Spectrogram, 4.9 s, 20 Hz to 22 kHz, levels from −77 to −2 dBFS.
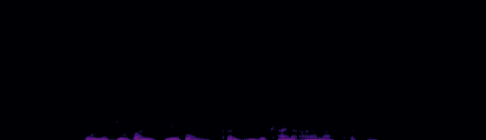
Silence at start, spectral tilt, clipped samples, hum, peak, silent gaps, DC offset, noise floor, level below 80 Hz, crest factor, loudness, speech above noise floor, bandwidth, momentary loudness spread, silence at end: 0.35 s; -8 dB/octave; under 0.1%; none; -42 dBFS; none; under 0.1%; -85 dBFS; -80 dBFS; 18 dB; -59 LUFS; 27 dB; 16 kHz; 6 LU; 0.45 s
